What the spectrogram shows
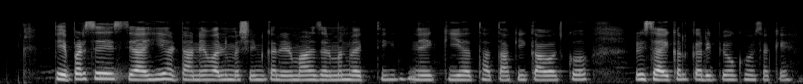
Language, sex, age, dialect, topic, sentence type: Hindi, female, 36-40, Kanauji Braj Bhasha, agriculture, statement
